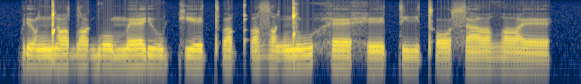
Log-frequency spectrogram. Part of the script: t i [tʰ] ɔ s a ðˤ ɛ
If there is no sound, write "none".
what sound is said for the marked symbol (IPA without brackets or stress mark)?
tʼ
